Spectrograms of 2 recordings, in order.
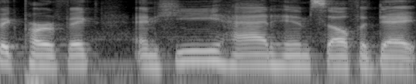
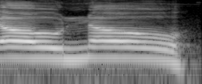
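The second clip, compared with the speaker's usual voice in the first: loud, high groan of dismay; 6 semitones higher, 8 dB louder than usual. Real, not acted. Fan reliving Puig hitting the wall, dismayed. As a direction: wince out loud at the crash.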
